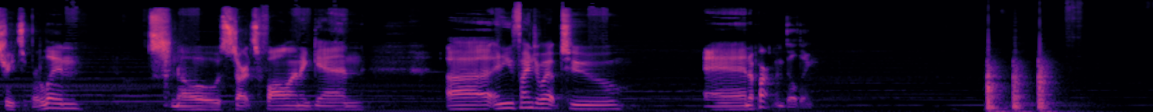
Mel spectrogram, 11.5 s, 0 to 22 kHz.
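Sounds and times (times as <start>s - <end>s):
speech: 0.0s - 0.9s, 1.5s - 3.8s, 4.5s - 6.3s, 7.1s - 8.2s
knocking on a wooden door: 9.9s - 10.7s.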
